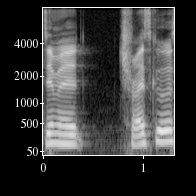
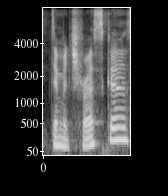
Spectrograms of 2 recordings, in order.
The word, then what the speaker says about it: Dimitrescu: I think it's like you would think it's like Dimitrescu or something like that, but it's apparently pronounced like I think it's Dimitreska or something like that. Like, it's a really weird, like, the last syllable or two was like really weird.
